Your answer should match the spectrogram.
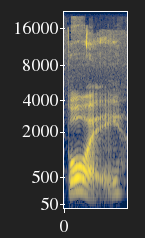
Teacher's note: starts out with the tongue and lip position for or and moves to the position for e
